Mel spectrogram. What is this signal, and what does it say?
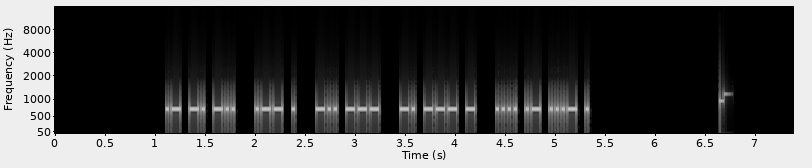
Morse code, heard as a keyed tone, about 40 wpm, 700 Hz. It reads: AND WE DO NOT HAVE
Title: Sets of 5 Words Encore 40wpm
